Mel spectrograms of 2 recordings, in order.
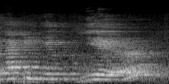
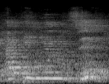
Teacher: It does seem to be quite common more in the north that sometimes Y sounds like Z.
